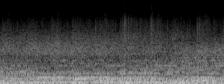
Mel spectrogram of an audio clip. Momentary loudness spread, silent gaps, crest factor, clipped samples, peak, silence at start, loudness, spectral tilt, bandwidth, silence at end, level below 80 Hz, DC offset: 1 LU; none; 12 dB; under 0.1%; -8 dBFS; 0 s; -22 LUFS; -7.5 dB/octave; 11 kHz; 0 s; -26 dBFS; under 0.1%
